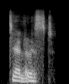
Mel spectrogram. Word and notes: teleost: Indian

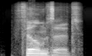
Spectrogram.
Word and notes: filmset: British English

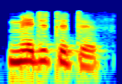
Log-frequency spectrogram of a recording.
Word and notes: meditative: Indian

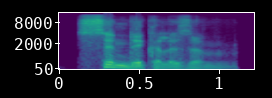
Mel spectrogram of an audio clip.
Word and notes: syndicalism: British English

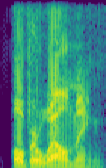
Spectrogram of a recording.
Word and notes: Overwhelming: American English

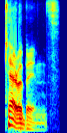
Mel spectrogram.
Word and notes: terebinth: British English

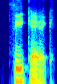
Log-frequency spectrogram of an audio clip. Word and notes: teacake: American English

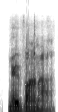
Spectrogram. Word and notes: nirvana: American English

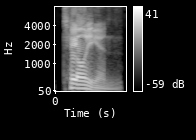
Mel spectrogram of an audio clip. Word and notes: talion: American English

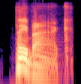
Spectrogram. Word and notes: payback: British English

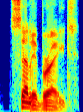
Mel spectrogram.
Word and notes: celebrate: British English

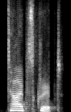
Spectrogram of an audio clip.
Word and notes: typescript: Indian

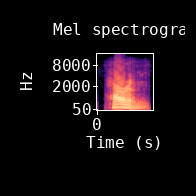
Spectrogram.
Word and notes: heron: American English

